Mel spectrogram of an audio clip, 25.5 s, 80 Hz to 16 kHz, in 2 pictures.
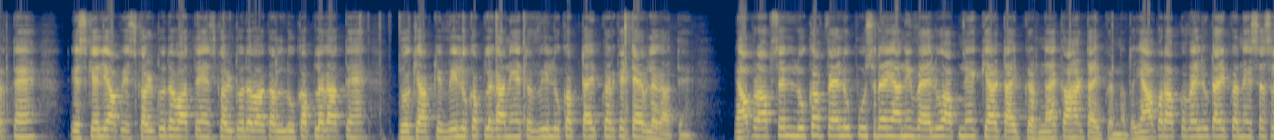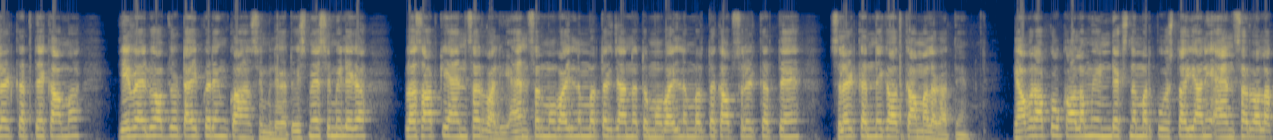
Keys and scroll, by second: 1.2-5.6 typing, 12.9 ,, 21.6 ,.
